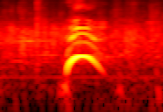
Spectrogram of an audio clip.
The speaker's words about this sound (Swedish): Och när du ändå står och klappar så ska vi ge en varm applåd till … från Helsinki, Helsingfors.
